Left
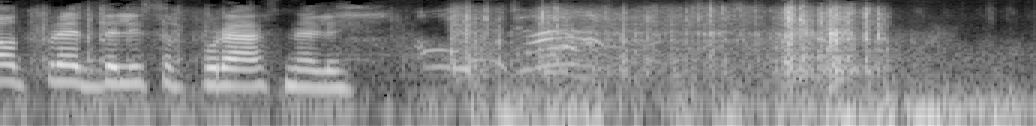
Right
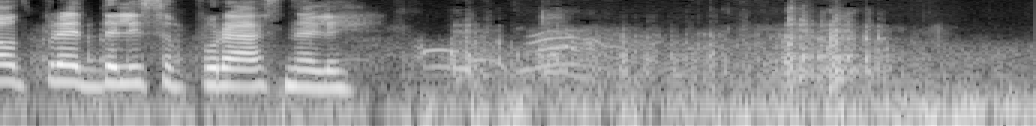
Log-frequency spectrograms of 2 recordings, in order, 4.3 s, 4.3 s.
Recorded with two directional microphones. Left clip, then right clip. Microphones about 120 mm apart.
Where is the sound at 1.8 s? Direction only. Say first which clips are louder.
Left 2 dB; 25° left (ahead or behind).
